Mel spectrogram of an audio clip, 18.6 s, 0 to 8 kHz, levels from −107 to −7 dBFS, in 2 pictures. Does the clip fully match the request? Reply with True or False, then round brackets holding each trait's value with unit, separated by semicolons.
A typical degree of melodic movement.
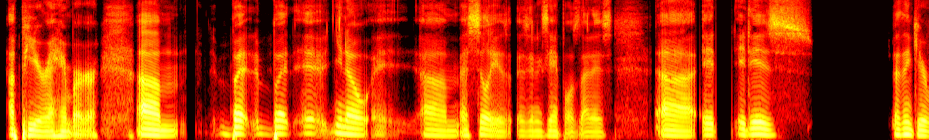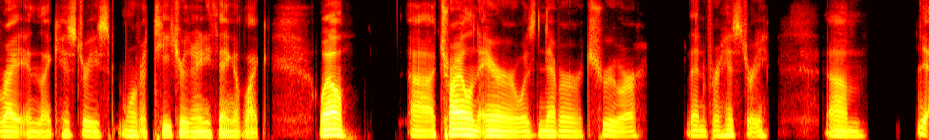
True (3.0 semitones)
